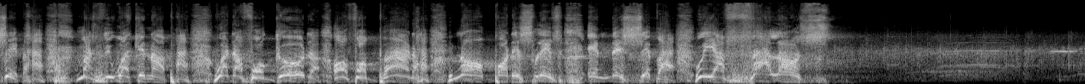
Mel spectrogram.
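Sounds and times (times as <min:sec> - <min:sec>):
speech: 0:00.1 - 0:08.4
audience clapping: 0:07.6 - 0:10.8.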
